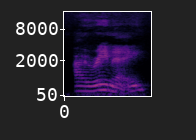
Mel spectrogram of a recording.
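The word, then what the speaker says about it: εἰρήνη: actually is in the greek it is irene irene is how you pronounce it in the greek and its hebrew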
